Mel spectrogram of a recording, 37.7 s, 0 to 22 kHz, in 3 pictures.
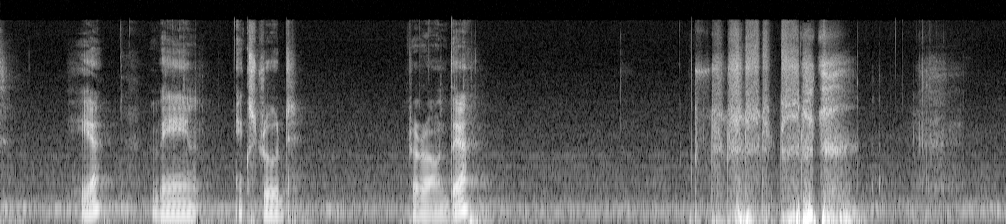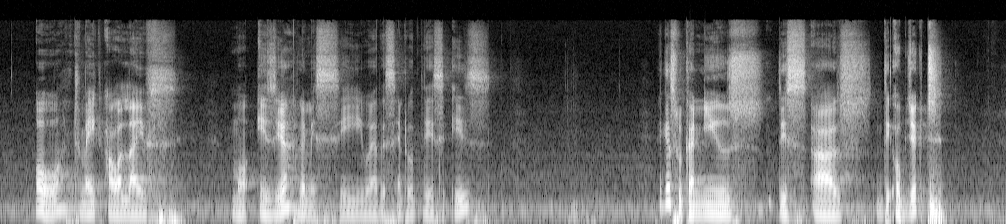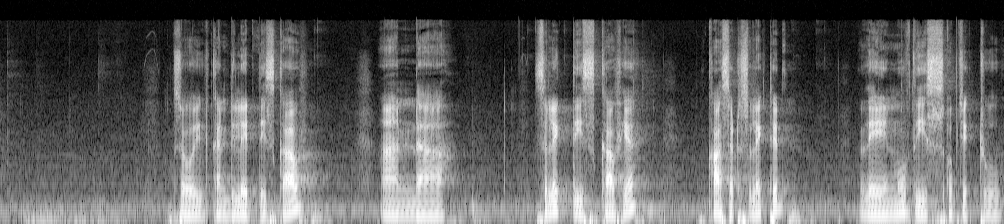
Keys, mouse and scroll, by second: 1.5 g, 2.1 e, 5.8 `, 9.8 KP_7, 10.7-11.5 scroll up 1, 11.5 scroll down 1, 16.5 click, 19.8 `, 25.4 KP_7, 27.5 click, 29.1 click, 31.9 click, 35.3 shift+s.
